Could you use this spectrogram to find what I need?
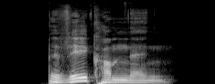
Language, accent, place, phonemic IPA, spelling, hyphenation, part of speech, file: German, Germany, Berlin, /bəˈvɪlkɔmnən/, bewillkommnen, be‧will‧komm‧nen, verb, De-bewillkommnen.ogg
- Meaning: to welcome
